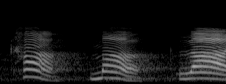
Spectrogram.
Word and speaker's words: Kamala: I've got another word with 3 syllables. It's Ka-ma-la.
